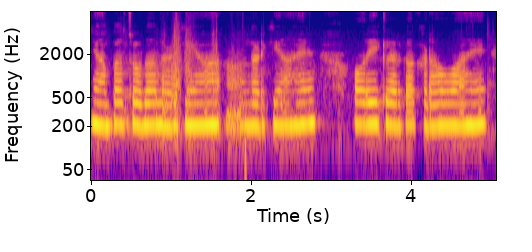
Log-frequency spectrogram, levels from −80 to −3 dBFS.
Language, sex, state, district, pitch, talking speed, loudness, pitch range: Hindi, female, Delhi, New Delhi, 210 Hz, 155 wpm, -14 LUFS, 205-215 Hz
